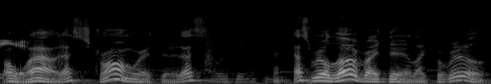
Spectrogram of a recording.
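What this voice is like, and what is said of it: New York accent. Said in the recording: “that's my New York accent.”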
